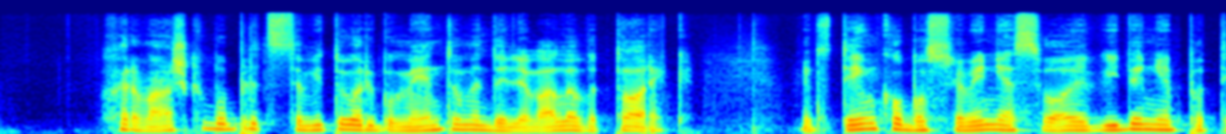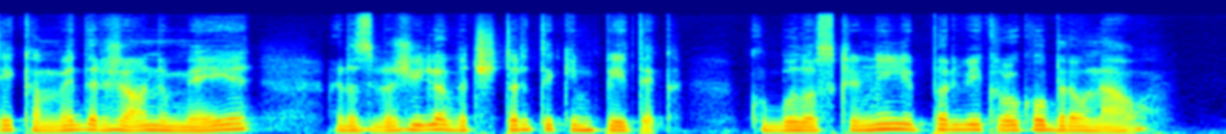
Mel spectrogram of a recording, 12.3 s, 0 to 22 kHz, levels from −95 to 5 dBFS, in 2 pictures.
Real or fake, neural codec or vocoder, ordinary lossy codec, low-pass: fake; codec, 44.1 kHz, 2.6 kbps, DAC; none; 14.4 kHz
